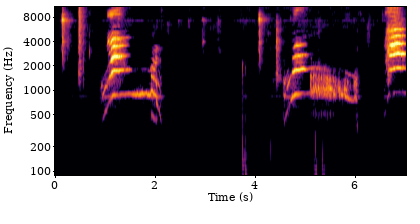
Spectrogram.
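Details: Baby foster kittens indoors eagerly beg as warmed wet food is readied. Drawn-out meows rise sharply, hold steady and then drop, with brief pauses of quiet between them and a final loud meow.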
